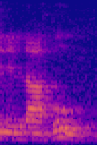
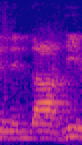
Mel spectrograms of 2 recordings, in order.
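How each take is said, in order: First: The word ends in an 'oo' vowel. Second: The word ends in an 'ee' vowel. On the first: The speaker calls it wrong. "we don't say lillahu" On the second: The speaker calls it right. "We say lillahi"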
